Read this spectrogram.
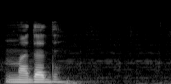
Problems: none marked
